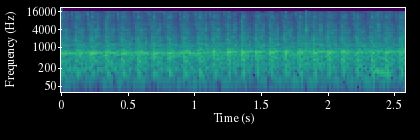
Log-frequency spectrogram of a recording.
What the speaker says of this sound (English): run your machine at a moderate speed and just doodle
